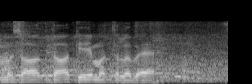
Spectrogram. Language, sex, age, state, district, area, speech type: Dogri, male, 18-30, Jammu and Kashmir, Reasi, rural, read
